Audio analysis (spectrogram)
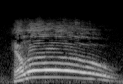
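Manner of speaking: high, loud storybook call; shouted hello. A narrator's reading. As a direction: holler up to the moon, drawing out the word. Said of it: "again he shouted".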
